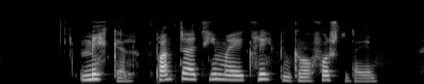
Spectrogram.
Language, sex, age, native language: Icelandic, male, 18-19, Icelandic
